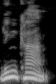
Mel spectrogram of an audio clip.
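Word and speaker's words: リンカーン: it link because uh that's how Japanese folks say uh President Lincoln they they pronounced the name uh linkan it's just it must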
